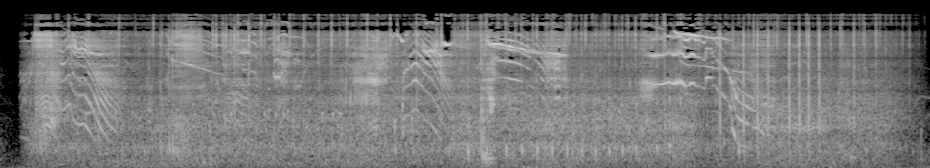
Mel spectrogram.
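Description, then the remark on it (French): Underwater orca calls: rising and falling squeals and whistles layered over rapid clicking trains and buzzy pulsed bursts, fairly loud and continuous throughout, with no voices. “Quel bruit fait la baleine Un orque produit ce son.”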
